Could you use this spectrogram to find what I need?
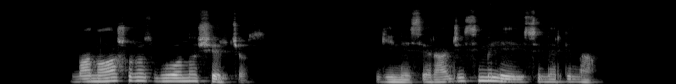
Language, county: Lithuanian, Panevėžys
